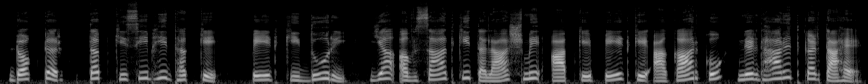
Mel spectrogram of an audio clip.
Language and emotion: Hindi, neutral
